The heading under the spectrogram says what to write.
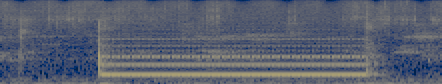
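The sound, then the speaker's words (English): A single steady electronic ringback tone from an outgoing phone call sounds for about two seconds, clear and even, then cuts off, with quiet background noise and no talking. “He don't want to answer the phone.”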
